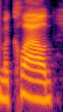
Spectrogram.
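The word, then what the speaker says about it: MacLeod: McLeod you know spelled like mccloyed but it's pronounced McLeod she's a Scottish Jew and um there's actually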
